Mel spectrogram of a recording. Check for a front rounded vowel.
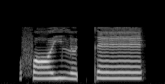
absent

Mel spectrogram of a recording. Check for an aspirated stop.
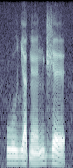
absent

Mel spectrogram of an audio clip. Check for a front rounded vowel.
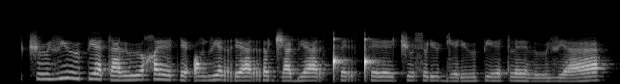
absent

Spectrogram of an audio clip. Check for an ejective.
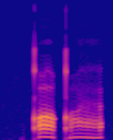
present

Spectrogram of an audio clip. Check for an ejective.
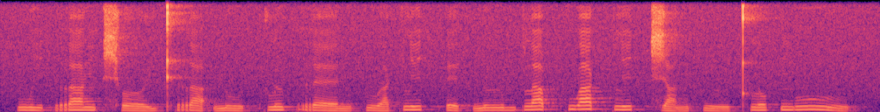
absent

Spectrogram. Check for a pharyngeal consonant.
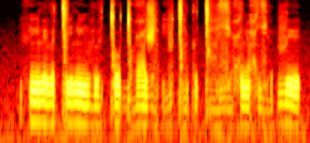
present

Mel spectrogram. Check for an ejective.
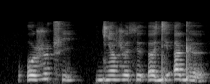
absent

